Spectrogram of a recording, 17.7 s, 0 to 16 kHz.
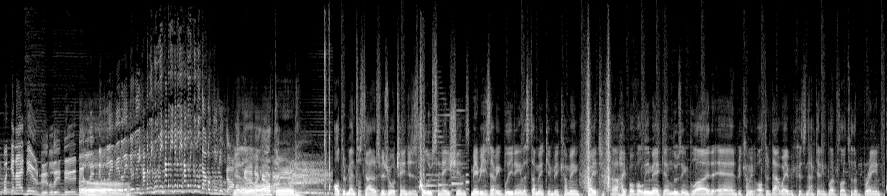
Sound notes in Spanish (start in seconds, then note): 2.7 discurso acelerado; 5.4 habla deformada y ralentizada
